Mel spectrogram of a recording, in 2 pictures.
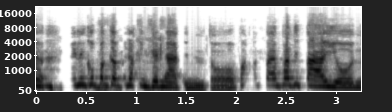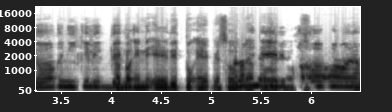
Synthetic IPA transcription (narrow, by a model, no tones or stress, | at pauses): owiːlɪŋkopɐɡkɐpɪnɐkɪɡɐnaːt̪ɪnt̪o̞pɐkt̪apɐt̪ɪt̪aːjo̞no̞kɪniːkɪlɪɡ̚d̪ɐabɐŋʔɪnɛʔɛːd̪ɪt̪ːʊŋʔɛːpɪsobɐɐɪnɛʔɛːd̪ɪoʔoːʔo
